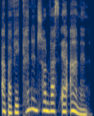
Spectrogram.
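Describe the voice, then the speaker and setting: A woman voicing the Christ child in a storybook, speaking softly and tenderly. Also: a little high, animated, fairly quick, husky, no room sound, clean studio sound. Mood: gentle. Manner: soft, tender. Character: gentle kindly Christ child spirit. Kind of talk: storybook reading.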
